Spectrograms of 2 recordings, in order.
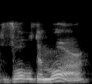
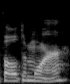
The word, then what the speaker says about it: Voldemort: But even Harry Potter and the Cursed Child, they pronounce it Voldemort as well. So I think that it's the French pronunciation of the where they drop the T.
